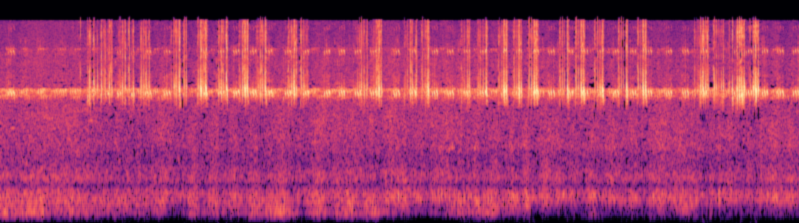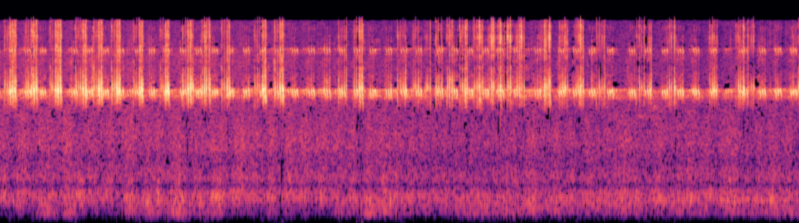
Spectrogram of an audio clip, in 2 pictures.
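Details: Loud shrill insect song from grasshoppers in flowery prairie meadows, a high-pitched buzzing trill broken into rapid irregular pulses and bursts, sometimes merging into a sustained whine, with no other clear sounds.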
